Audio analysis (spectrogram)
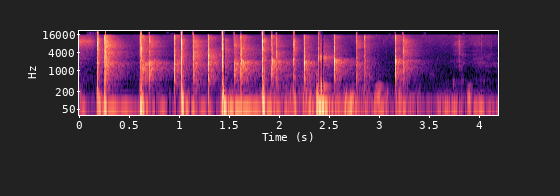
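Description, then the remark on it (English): Several pairs of hands clap together in a loose, uneven burst of applause, loud, with sharp overlapping claps tapering off after a few seconds, clapping out the end of a bracket that crowned the Haunted Mansion the best Disneyland attraction. “We're gonna clap it out.”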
